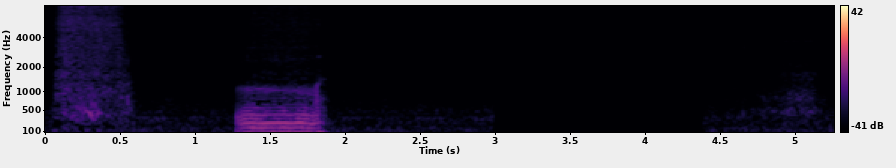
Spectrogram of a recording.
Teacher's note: produced with the upper teeth and the lower lip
